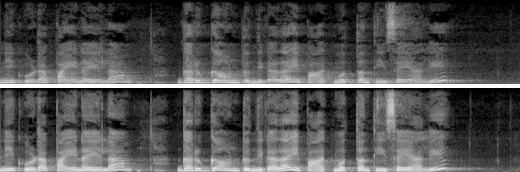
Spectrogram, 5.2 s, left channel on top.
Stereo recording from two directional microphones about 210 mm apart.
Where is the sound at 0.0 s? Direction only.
40° right (ahead or behind).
